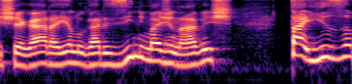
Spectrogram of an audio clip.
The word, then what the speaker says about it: Thaisa: e que pode chegar aí a lugares inimagináveis, Thaisa Muniz. É assim que se pronuncia seu nome?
